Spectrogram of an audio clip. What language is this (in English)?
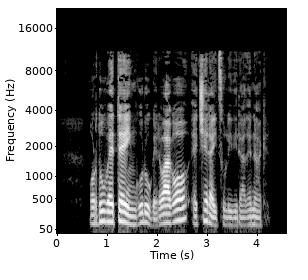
Basque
